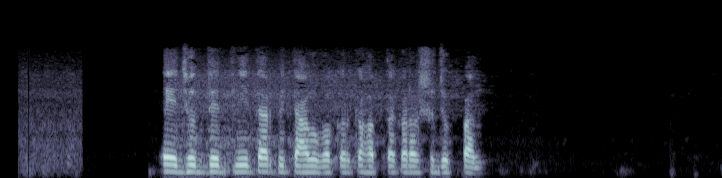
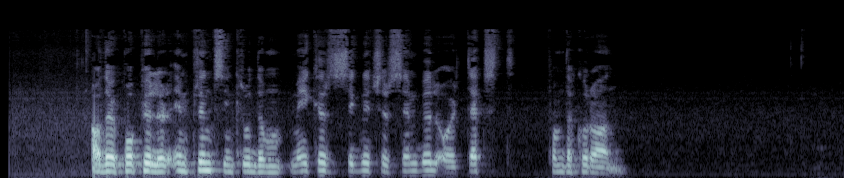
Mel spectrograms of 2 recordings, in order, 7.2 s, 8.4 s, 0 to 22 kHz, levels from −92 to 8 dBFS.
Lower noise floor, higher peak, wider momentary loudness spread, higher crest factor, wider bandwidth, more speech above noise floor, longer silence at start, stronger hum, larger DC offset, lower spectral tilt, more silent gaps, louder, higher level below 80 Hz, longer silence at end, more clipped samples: first, -87 dBFS vs -70 dBFS; about the same, -2 dBFS vs 0 dBFS; second, 7 LU vs 14 LU; about the same, 18 dB vs 20 dB; second, 7.4 kHz vs 11.5 kHz; first, 70 dB vs 52 dB; first, 1.6 s vs 0.9 s; neither; neither; about the same, -7 dB/octave vs -7.5 dB/octave; neither; about the same, -18 LUFS vs -18 LUFS; second, -64 dBFS vs -56 dBFS; first, 2.4 s vs 2.25 s; neither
